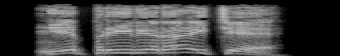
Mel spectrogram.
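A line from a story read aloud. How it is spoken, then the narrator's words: Nearly shouted. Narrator (Russian): чуть ли не выкрикнул английский посланник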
